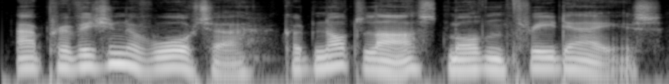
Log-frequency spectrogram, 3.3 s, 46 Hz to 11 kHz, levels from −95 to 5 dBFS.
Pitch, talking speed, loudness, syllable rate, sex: 120 Hz, 195 wpm, -17 LUFS, 4.4 syllables/s, male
